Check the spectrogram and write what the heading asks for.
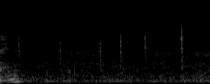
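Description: Chalk writing on a blackboard: a handful of faint, irregular clicks and taps as the chalk strikes the board.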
